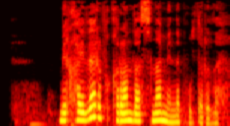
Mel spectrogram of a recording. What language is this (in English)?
Bashkir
